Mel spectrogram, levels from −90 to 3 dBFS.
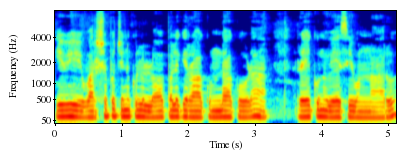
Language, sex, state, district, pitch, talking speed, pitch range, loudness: Telugu, male, Andhra Pradesh, Sri Satya Sai, 120 Hz, 105 wpm, 115-125 Hz, -13 LUFS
